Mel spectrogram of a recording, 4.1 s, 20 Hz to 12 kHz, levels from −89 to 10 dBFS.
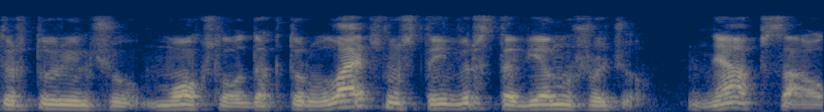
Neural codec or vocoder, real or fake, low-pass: none; real; 7.2 kHz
